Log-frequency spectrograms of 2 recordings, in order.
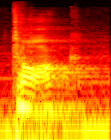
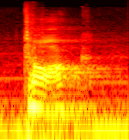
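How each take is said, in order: First: The L sound is left out of the word. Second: The same.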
